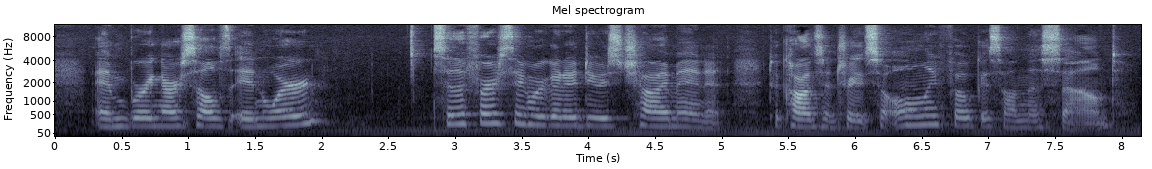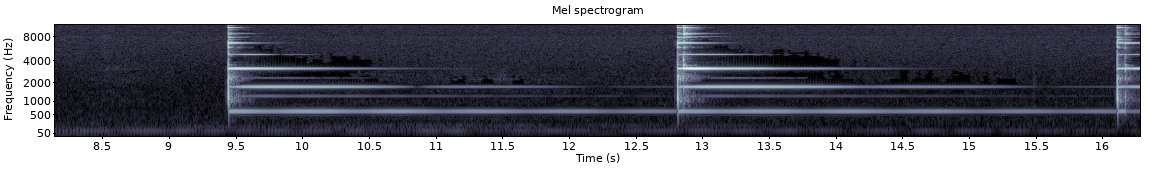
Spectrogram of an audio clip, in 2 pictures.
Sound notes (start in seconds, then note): 9.4 singing bowl ringing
